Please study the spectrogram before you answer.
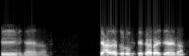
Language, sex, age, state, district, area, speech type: Marathi, male, 18-30, Maharashtra, Nagpur, rural, conversation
